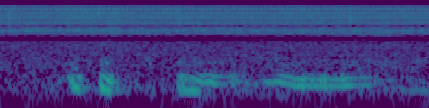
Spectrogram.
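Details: Obi Juan, a dog, dreaming and snoring in his sleep: two short low grunting huffs, then a drawn-out, low, wavering moan with layered overtones, over a steady faint hiss.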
